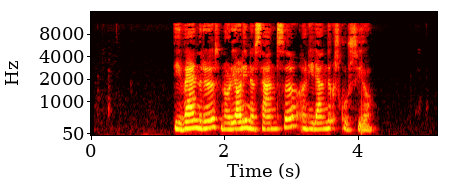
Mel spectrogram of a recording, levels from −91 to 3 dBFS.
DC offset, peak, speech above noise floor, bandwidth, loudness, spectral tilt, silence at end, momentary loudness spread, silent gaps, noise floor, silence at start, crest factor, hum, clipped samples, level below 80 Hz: under 0.1%; -4 dBFS; 53 dB; 12 kHz; -21 LUFS; -3.5 dB/octave; 1 s; 11 LU; none; -74 dBFS; 1.25 s; 20 dB; none; under 0.1%; -64 dBFS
